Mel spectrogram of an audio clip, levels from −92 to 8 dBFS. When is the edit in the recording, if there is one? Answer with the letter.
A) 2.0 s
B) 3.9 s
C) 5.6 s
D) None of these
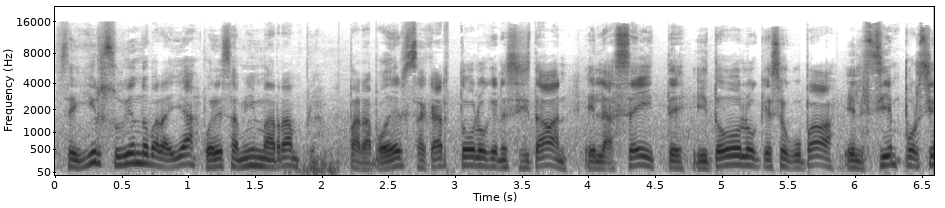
A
